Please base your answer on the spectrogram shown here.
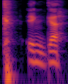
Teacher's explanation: and then k and ga. Those are velar plosives.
